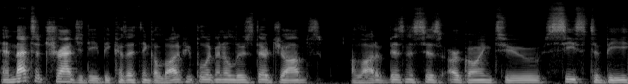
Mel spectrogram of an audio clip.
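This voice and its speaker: Delivered at a moderate pace with fairly even intonation, this voice with an American accent comes through on a very clean recording with a silent background. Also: man. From suburban California, itinerant upbringing. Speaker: travel video host. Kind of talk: casual Q&A monologue.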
